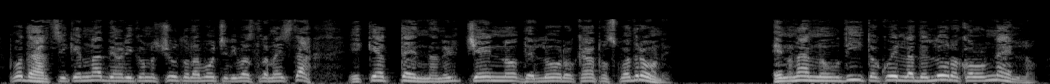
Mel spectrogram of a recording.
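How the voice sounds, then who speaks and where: A steady veteran swordsman speaks in measured, reasoning tones, voiced by a man reading a storybook. The voice is slightly husky and recorded dry and close. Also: fairly high pitch, no echo. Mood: calm.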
